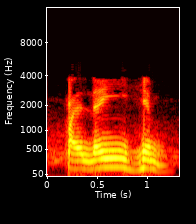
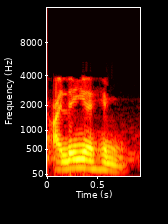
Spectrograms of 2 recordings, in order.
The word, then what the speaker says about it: عليهم: عليهم. Be careful not to say alayahim.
